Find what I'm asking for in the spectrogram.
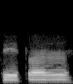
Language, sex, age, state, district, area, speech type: Hindi, male, 30-45, Madhya Pradesh, Seoni, urban, conversation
